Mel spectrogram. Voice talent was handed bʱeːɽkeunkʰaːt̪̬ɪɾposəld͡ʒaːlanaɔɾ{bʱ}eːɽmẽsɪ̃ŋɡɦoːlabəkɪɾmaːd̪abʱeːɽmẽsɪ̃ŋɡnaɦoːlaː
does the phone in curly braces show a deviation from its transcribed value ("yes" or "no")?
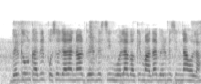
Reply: no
